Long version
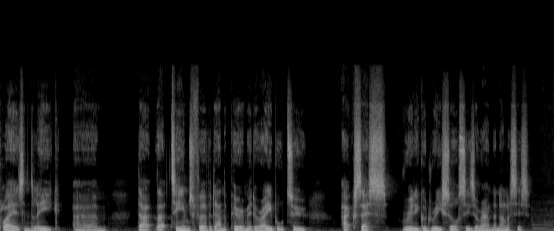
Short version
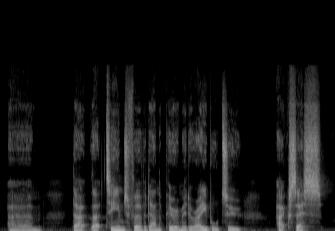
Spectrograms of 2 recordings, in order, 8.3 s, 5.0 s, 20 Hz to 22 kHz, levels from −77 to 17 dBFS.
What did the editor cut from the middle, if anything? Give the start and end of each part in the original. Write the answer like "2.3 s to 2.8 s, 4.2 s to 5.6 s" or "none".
none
